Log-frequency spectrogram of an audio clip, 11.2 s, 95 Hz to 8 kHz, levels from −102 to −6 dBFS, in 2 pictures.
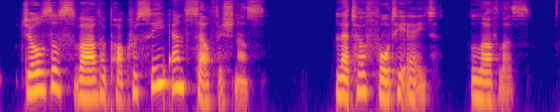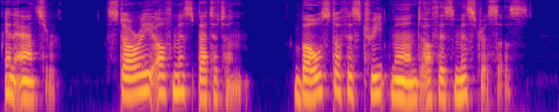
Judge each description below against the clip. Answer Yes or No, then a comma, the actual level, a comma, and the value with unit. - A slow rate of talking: Yes, slow, 115 wpm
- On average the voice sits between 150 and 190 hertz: Yes, medium, 185 Hz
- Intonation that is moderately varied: Yes, average, 3.7 semitones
